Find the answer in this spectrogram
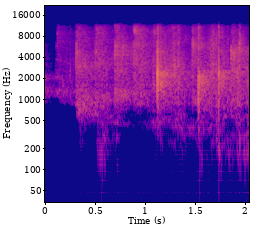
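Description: Applause from a church congregation: a continuous patter of many irregular hand claps that starts suddenly as the piano music ends.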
